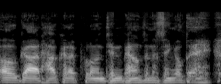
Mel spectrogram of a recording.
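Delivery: ordinary talk, nothing marked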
